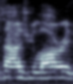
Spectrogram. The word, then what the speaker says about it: Ojulari: Ojulari? – Oh, Azeez Ojulari, the edge from Georgia.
